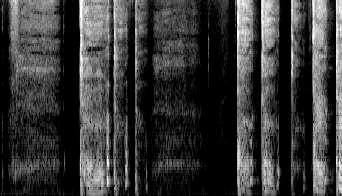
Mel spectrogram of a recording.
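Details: Person still sick with a barking cough: several loud, harsh cough bursts in short clusters with quiet breathing between them; repeated cough during illness.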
